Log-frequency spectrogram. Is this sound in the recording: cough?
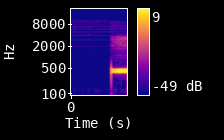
no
